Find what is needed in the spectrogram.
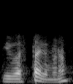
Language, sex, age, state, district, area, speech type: Kannada, male, 30-45, Karnataka, Vijayanagara, rural, conversation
